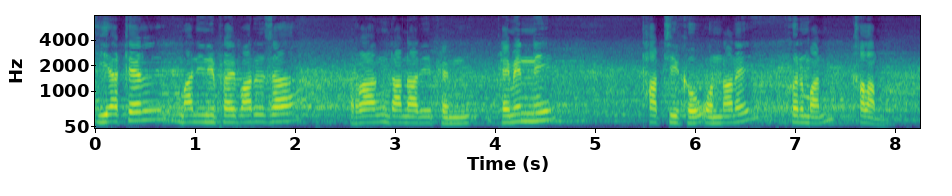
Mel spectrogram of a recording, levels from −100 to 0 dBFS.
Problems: constant background noise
